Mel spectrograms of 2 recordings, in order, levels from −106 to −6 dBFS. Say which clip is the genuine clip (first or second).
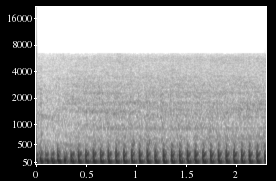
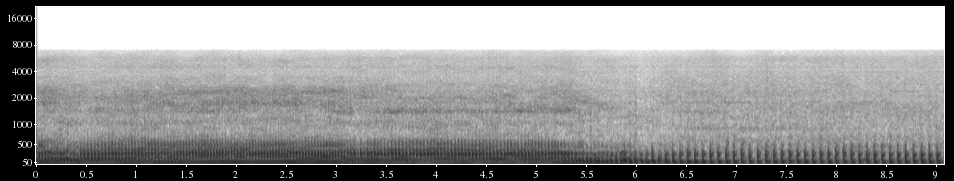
first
